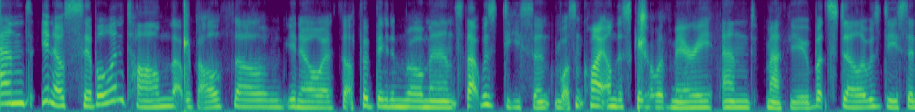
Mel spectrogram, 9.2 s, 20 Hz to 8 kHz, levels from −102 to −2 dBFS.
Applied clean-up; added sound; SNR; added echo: neural diffusion model UNIVERSE++.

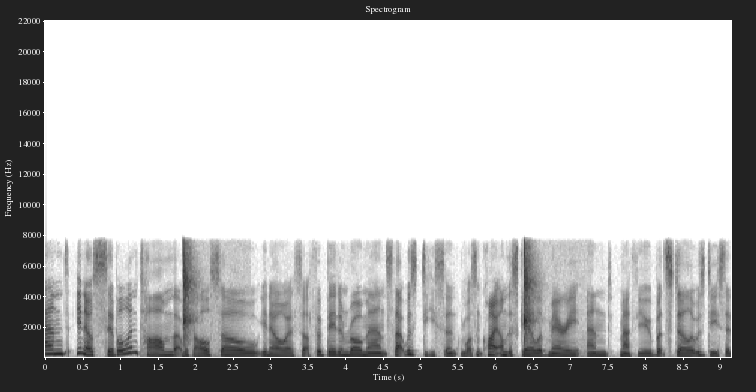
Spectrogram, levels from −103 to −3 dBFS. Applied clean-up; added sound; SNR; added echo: none; Finger snapping; 9 dB; none.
